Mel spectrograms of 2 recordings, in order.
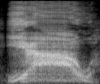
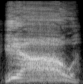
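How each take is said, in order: First: It is screamed at a high pitch. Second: It is screamed at a middle pitch. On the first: "my high would be" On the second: "Mid scream would be"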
